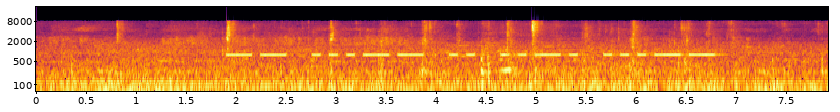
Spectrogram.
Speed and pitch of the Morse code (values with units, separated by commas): 14 wpm, 800 Hz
